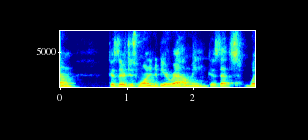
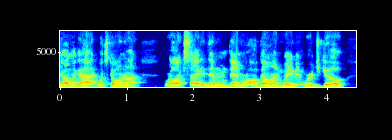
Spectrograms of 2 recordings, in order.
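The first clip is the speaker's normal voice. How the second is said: put-on frantic freak-out, mock panic; 3 semitones higher than usual. Imagining how they will react once we leave, acting out freaking out. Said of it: "they're gonna probably freak out like".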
